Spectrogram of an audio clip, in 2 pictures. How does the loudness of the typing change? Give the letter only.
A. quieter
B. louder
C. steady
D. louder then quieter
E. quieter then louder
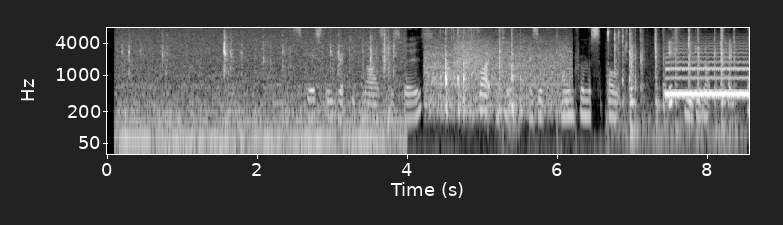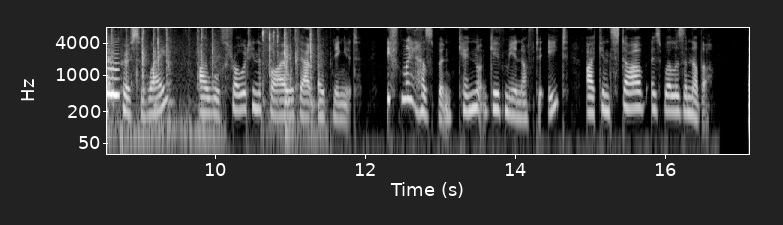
D.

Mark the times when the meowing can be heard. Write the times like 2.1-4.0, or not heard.
not heard.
